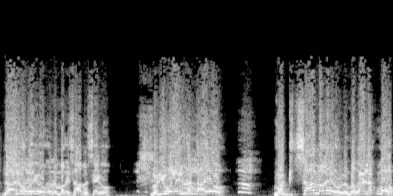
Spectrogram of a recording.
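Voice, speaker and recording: An actor with a Filipino accent playing an unfaithful, hot-tempered husband in a radio drama. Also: male voice, very high voice, normal speed, raised voice. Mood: furious.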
